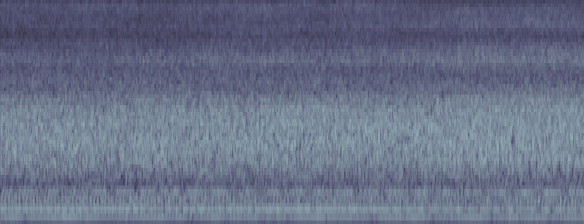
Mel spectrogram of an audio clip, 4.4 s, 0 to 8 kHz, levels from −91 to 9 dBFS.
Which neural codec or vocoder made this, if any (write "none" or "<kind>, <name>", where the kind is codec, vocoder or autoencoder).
none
